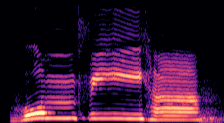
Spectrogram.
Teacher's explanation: ہم فیہا، میم ساکن کے بعد فا کے ہے تو ادھر اظہار شفی، یعنی غنہ نہیں کریں گے، لفظ کو ظاہر کر کے پڑھیں گے، اور فی پہ یا مدہ، یا ساکن سے پہلے فا کے نیچے زیر ہے تو یا مدہ، یا مدہ کو بھی ہم نے 1 الف 2 حرکات کے برابر لمبا کر کے پڑھنا ہے، اور ہا پہ الف مدہ۔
